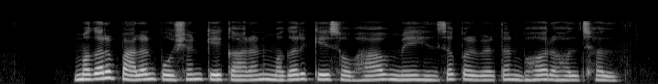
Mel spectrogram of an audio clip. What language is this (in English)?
Maithili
